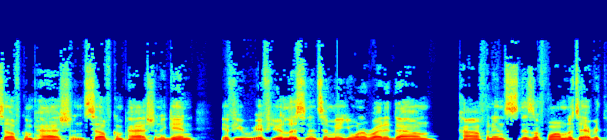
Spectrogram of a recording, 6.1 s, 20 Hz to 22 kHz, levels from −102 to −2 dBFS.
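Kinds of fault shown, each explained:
Repeated buffer: late audio makes the device replay its last block, which fits a 10 ms buffer, so the speech gives short buzzy clicks at 0.71 s, 3.38 to 3.40 s (played twice more) and 5.08 s. Unlike a dropout, nothing goes silent or missing.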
